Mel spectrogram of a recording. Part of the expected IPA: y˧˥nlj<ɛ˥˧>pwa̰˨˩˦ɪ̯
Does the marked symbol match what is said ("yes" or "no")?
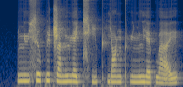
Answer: no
